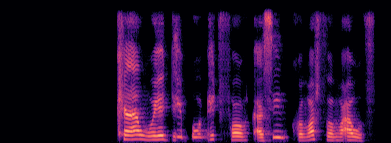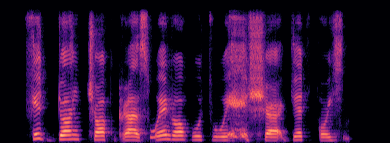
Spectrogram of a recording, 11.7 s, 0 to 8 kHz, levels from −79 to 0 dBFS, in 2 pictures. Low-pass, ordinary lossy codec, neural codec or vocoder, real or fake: 7.2 kHz; none; autoencoder, 22.05 kHz, a latent of 192 numbers a frame, VITS, trained on one speaker; fake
